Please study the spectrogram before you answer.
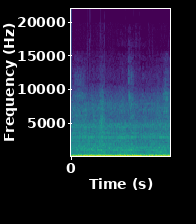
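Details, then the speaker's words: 2002 Cadillac Escalade after hydroboost brake booster replacement: low, steady idle with an even rumble, and the earlier whining is gone. A normal idle. "Uh, but it's all back together. It sounds great and there's no more whining."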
